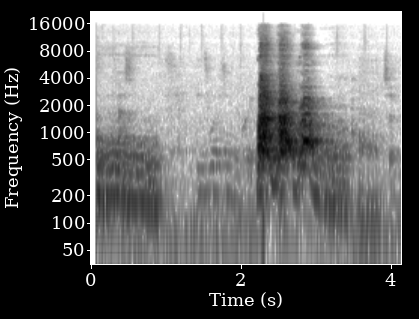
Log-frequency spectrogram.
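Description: Chihuahua barking: three quick, sharp, loud barks a little past two seconds in. The dog is barking at an inflatable Santa it dislikes.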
